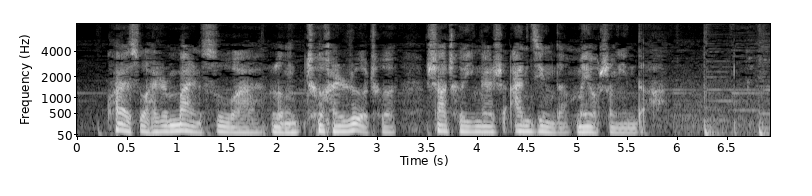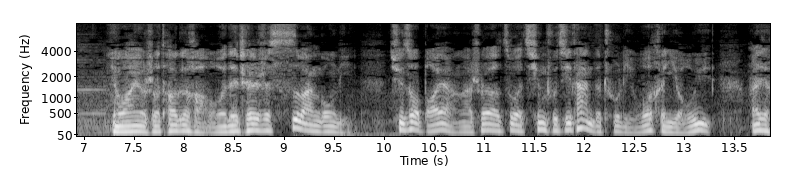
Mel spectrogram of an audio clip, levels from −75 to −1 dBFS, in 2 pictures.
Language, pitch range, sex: Chinese, 95-115 Hz, male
